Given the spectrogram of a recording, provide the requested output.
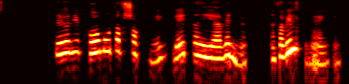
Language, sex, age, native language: Icelandic, female, 30-39, Icelandic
